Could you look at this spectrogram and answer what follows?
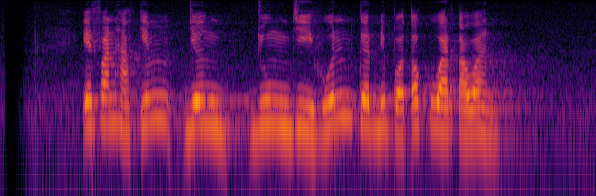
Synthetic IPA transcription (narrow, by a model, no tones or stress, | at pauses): ʔirfanɦakimd͡ʒɨŋd͡ʒuŋd͡ʒiɦunkɨrdipɔt̪ɔkuwart̪awan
